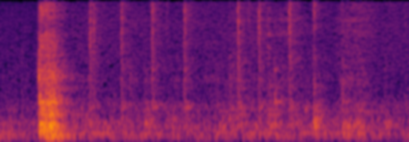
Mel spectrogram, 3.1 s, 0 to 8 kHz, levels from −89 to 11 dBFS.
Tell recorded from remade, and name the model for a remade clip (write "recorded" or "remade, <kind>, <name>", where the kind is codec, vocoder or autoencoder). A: recorded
